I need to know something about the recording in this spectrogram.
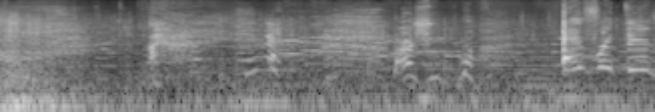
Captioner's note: nervous laugh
